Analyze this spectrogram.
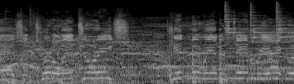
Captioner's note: bell rings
